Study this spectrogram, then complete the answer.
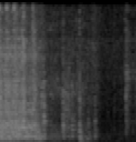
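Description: A sewing machine stitching fabric for a doll's pinafore whirs steadily and close for about half a second, then stops, leaving faint clicks and handling noises in a quiet room.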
